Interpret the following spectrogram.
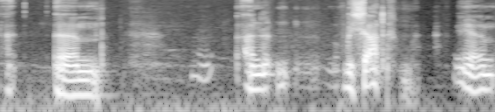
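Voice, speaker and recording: A man with a Yorkshire accent speaks in a dark, mellow tone with ordinary pitch variation. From northern England, South Yorkshire (Sheffield). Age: 80s+. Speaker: local resident sharing memories. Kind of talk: oral history interview. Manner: halting.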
